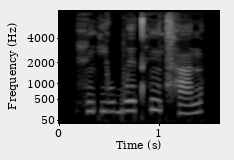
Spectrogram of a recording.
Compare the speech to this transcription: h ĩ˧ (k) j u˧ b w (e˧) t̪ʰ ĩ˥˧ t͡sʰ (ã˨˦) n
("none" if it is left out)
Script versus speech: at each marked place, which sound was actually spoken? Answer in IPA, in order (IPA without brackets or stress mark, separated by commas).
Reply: k, e˦, ã˨˦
